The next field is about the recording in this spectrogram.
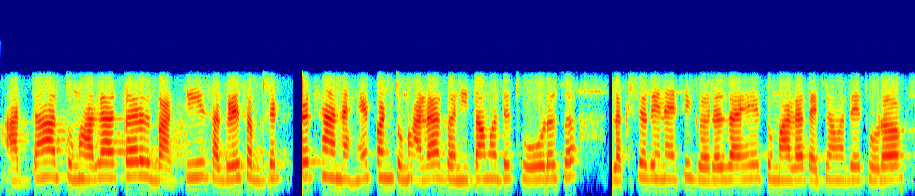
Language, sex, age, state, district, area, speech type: Marathi, female, 30-45, Maharashtra, Nagpur, urban, conversation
